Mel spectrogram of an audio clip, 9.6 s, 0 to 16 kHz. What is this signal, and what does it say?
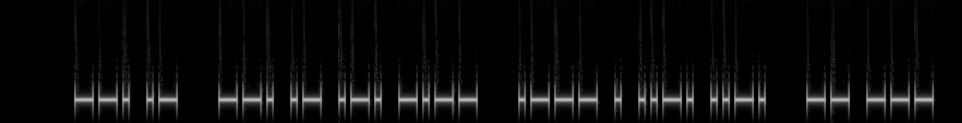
Morse code, heard as a keyed tone, about 20 wpm, 700 Hz. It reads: GA GARY JEFF MO
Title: K1USN SST QSO Practice - 20wpm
